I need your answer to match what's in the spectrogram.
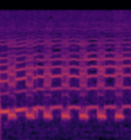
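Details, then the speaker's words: Homemade Arduino barometric personal altimeter startup sound: short high beeps about six per second with crunchy, crackly interval glitches; caused by Arduino Tone and SoftwareSerial LCD writes both using a timer, glitch disappears when LCD writes disabled. "there's a sort of short period of time and that interval where it sounds really crunchy it's not a perfectly smooth value and and I think the reason is doing that is because i'm using a i'm using arduino library to drive a pin on and off"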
